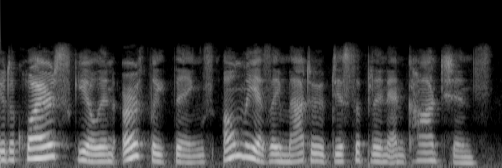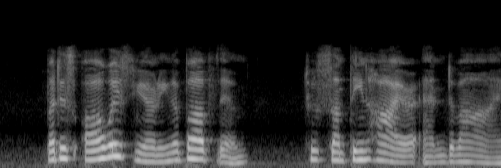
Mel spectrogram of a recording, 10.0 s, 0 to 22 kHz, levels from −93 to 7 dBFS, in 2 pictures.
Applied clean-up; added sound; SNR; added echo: none; none; none; none.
